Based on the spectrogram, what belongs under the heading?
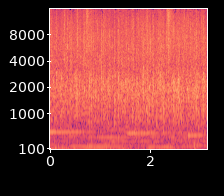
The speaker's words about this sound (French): Est-ce qu'on peut applaudir la parole de Dieu ce matin? Est-ce que pour honorer la parole de Dieu ce matin?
